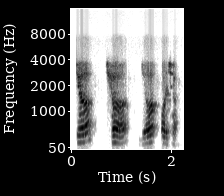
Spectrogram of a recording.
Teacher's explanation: च, छ, ज और झ संस्कृत भाषा, पाली भाषा, प्राकृत भाषा और अपभ्रंश भाषा, इन सभी भाषा में ये स्पर्श व्यंजन थे, किंतु आदिकालीन हिंदी में ये स्पर्श संघर्षी हो गए और तब से अब तक स्पर्श संघर्षी ही है।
